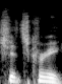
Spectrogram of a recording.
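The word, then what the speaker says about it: Schitt's Creek: have to say that it's called shit's creek it's not it's not a bad word the way it's spelled s-c-h-i-t-s that's the name of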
